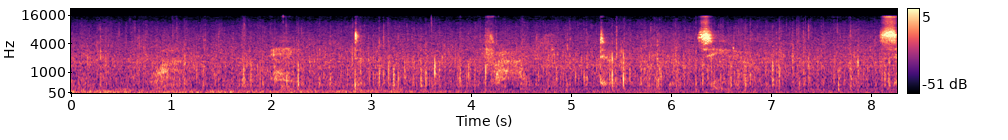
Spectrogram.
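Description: Steady rain ambience, an even hiss with scattered drop-like ticks, with a short sharp hiss about six seconds in.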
